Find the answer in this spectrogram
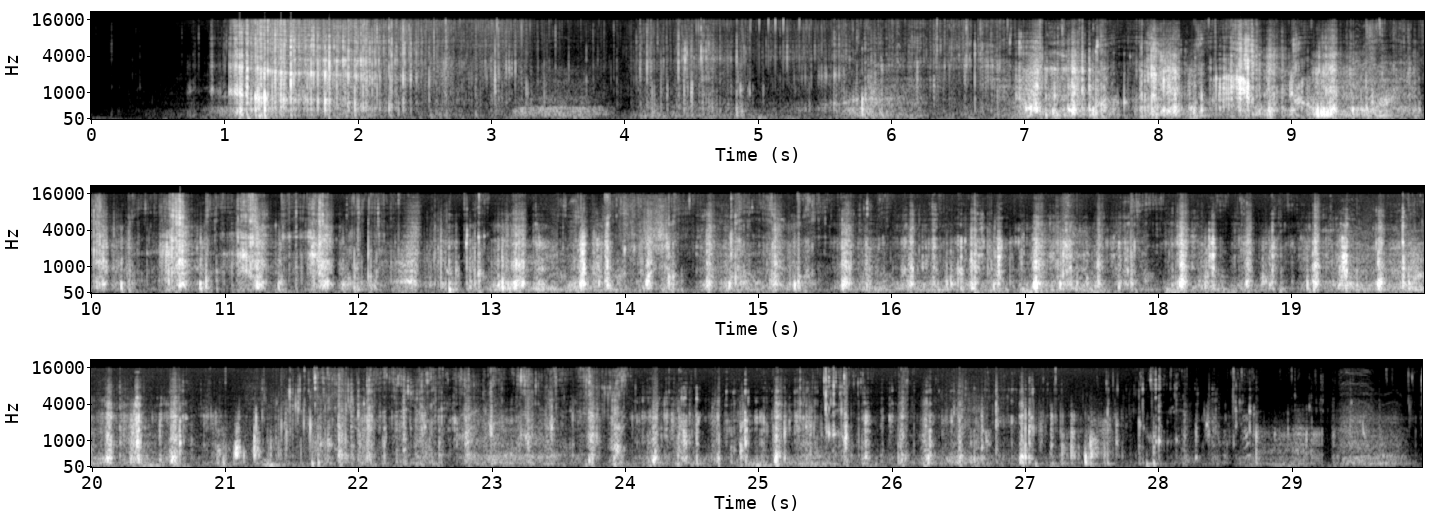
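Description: Close-up biting and chewing of a crispy breadcrumb-coated fried Korean corn dog. One loud crunch of the first bite about a second in is followed by a long run of dense, irregular crunching as the crust is chewed.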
